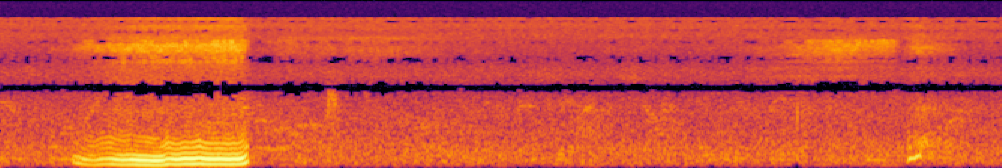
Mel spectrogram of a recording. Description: Our little beagle having a heavy snooze!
